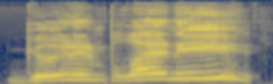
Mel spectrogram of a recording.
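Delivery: high, loud, slow mocking repeat; mocking disgust. Real, not acted. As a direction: sneer the name back.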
